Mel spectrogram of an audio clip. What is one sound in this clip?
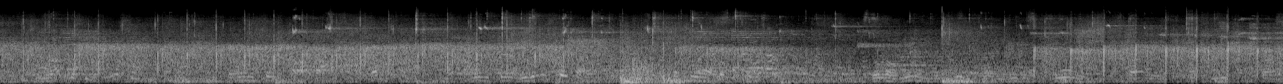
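Table tennis balls click sharply against paddles and tables in a large echoing hall.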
